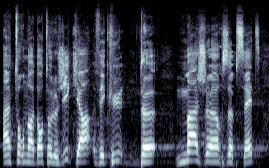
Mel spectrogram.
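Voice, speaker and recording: A man working as an esports caster, presenting players and results with a halting, searching delivery. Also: sits high, fairly even intonation, darkish tone. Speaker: esports commentator. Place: large convention hall stage. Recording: reverberant event hall, music behind.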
